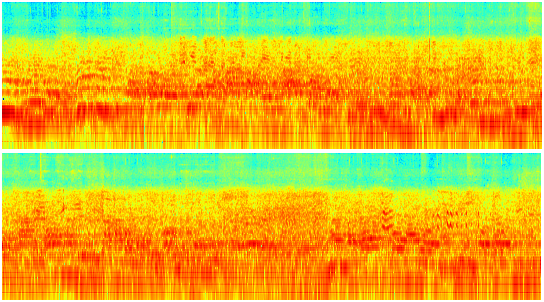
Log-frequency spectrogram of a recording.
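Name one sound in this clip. A large crowd of men and women chatters loudly all around, outdoors.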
